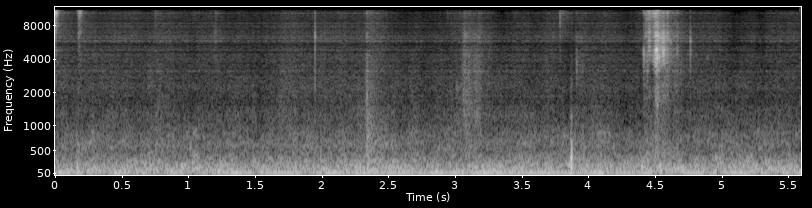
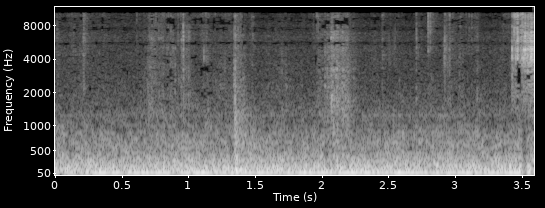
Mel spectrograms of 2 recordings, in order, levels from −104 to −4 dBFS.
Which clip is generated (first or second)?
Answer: first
